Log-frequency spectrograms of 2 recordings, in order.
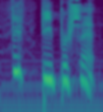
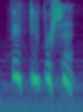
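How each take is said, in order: Both takes have the same delivery.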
